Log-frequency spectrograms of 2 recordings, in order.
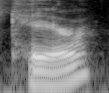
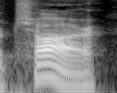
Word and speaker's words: char: use the ceh a are also sometimes pronounced as care car or char data type once again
